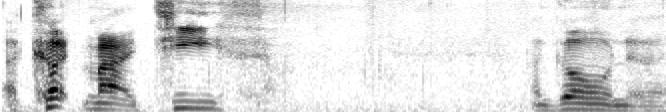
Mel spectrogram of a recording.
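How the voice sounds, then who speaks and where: A man speaks with an American accent in a somewhat breathy voice. His pitch varies in an ordinary way. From United States. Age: 40s. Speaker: travel vlogger, backpacker. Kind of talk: casual monologue to camera. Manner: casual, profane.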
